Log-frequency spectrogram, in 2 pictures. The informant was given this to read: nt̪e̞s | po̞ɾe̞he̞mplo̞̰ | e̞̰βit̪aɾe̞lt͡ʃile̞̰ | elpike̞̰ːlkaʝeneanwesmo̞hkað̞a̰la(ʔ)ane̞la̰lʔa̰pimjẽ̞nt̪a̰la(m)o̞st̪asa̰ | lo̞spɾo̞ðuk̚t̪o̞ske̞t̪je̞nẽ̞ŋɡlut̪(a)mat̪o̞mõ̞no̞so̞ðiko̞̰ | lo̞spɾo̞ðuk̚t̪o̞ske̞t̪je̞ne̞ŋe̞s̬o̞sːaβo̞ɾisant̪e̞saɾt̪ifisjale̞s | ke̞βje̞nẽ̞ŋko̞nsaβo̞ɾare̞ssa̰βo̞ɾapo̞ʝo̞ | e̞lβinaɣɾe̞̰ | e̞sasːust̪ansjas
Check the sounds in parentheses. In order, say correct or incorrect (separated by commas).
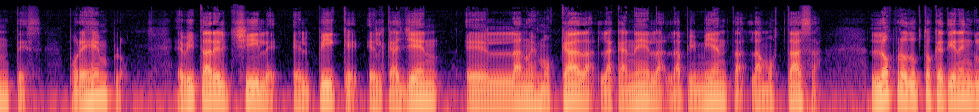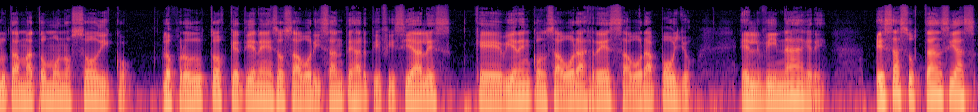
incorrect, correct, correct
